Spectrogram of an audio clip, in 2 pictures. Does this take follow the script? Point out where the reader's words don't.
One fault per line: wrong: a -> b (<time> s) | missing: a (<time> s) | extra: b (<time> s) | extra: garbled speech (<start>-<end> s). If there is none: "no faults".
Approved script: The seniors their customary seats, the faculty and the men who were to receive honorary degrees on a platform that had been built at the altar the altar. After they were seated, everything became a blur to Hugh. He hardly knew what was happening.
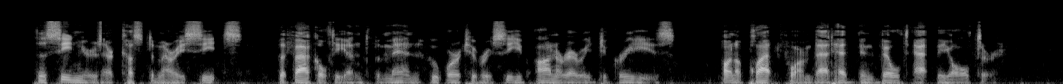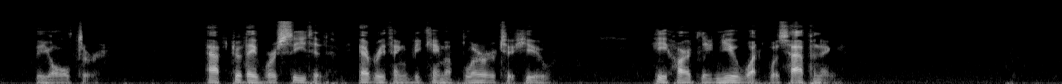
no faults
